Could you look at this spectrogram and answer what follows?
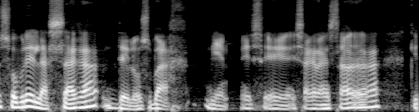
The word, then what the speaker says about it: Bach: De hecho, ni siquiera sería incorrecto decir Bach. Yo personalmente no corregiré a nadie que diga Bach, pero lo lógico es pronunciarlo tal y como suena en el idioma original.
